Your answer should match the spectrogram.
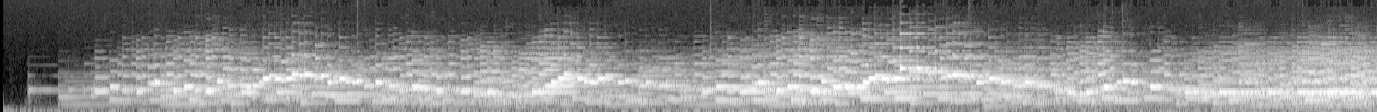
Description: Etudes, F Minor

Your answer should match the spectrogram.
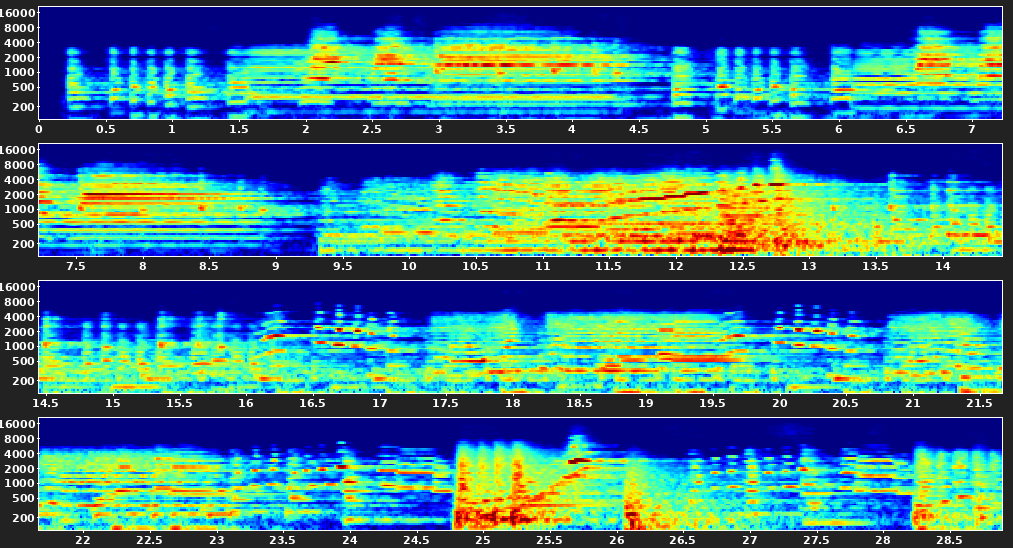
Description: Orchestra

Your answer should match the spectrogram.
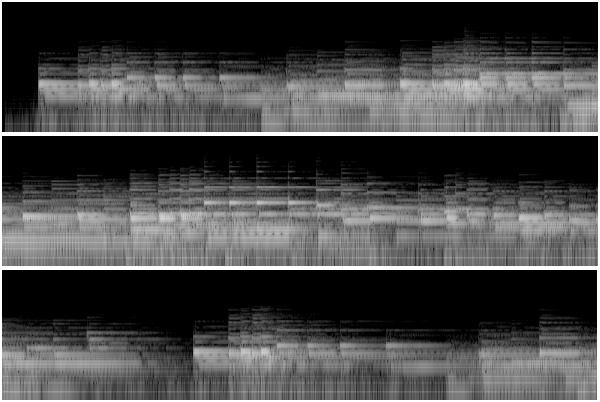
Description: piano

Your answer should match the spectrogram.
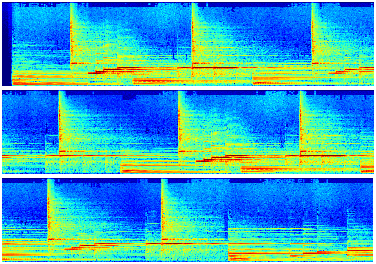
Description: Instrumental

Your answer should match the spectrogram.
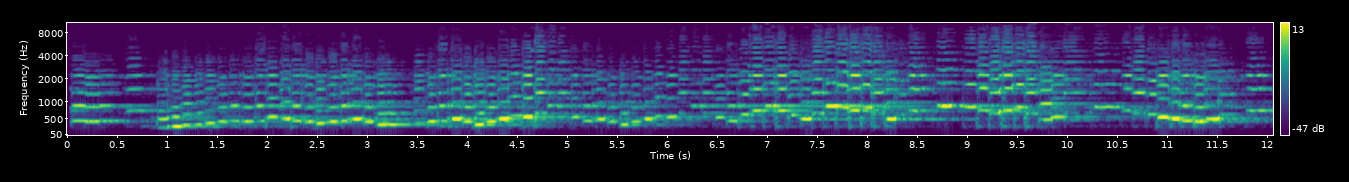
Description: Violin Partita in E Major, Gigue; No. 3; BWV 1006

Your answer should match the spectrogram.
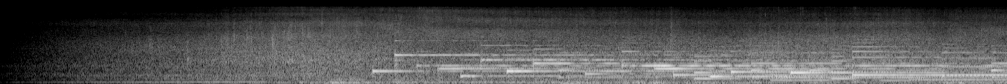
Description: Light Piano Music

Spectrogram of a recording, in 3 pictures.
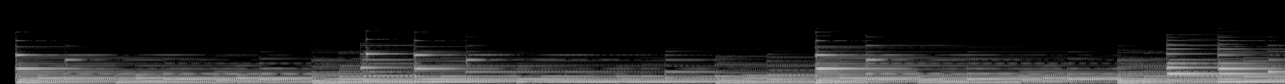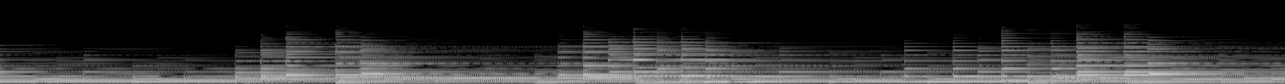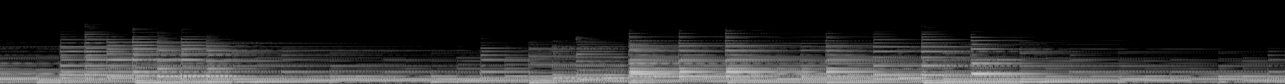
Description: Piano Version

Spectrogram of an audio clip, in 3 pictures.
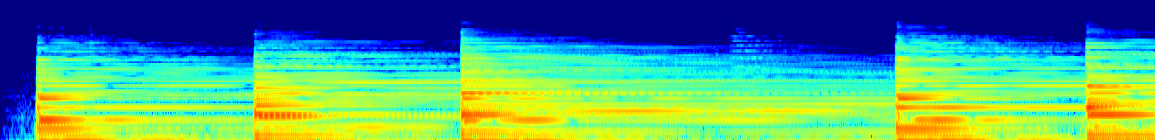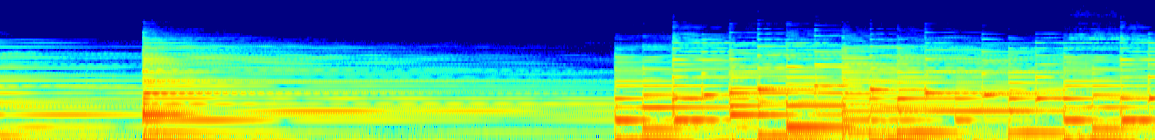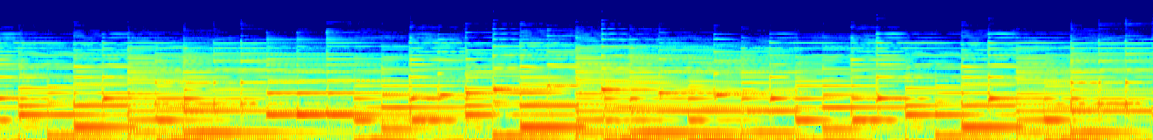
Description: Acoustic

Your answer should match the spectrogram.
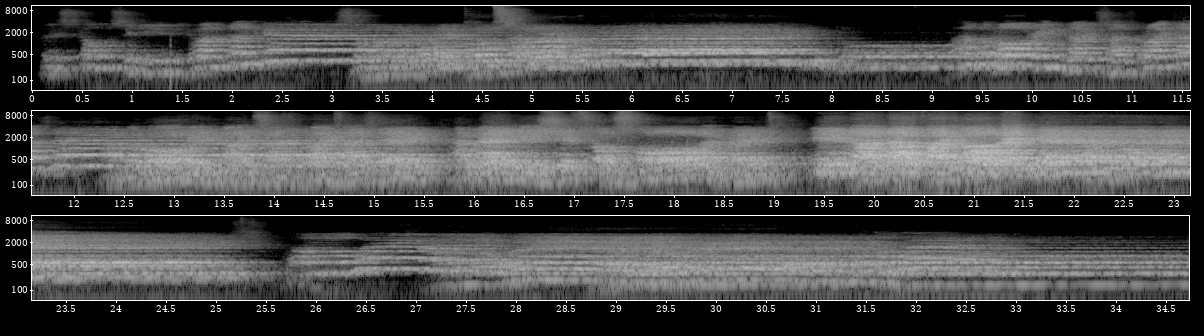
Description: Male Voice Choir

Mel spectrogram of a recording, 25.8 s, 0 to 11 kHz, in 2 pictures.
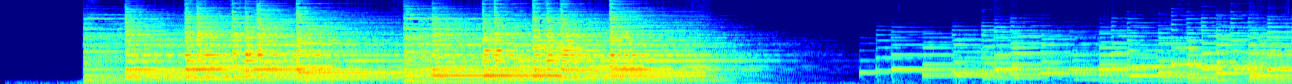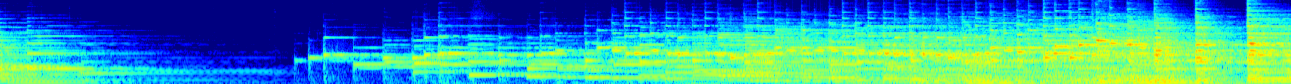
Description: Piano Sonata in B-Flat Major; Piano Sonata No. 29; Op. 106 Hammerklavier

